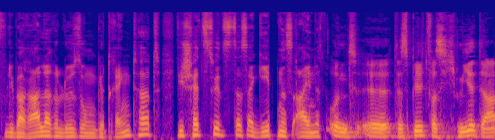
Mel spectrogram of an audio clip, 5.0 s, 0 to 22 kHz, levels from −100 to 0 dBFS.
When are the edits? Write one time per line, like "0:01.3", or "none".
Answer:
0:01.7
0:03.2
